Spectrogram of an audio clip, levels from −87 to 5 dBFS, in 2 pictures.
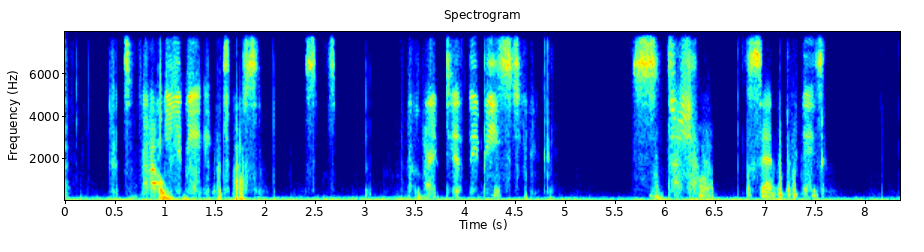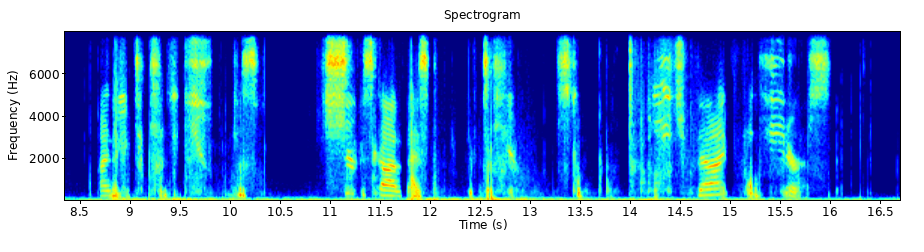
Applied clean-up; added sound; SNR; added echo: neural diffusion model UNIVERSE++.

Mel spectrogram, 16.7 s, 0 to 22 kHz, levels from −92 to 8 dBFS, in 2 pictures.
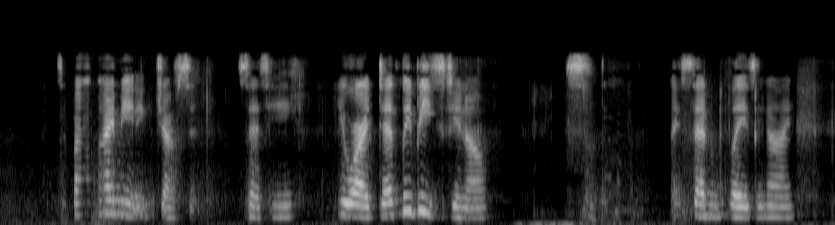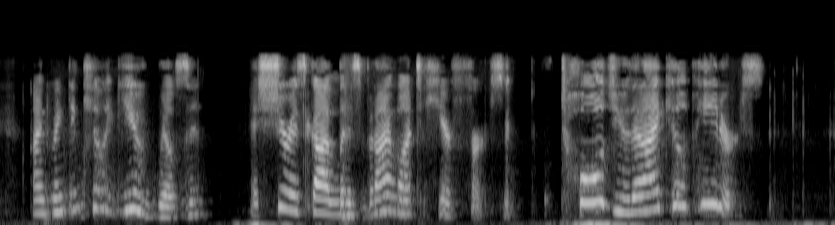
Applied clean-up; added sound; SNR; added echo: neural mask model DeepFilterNet 3.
